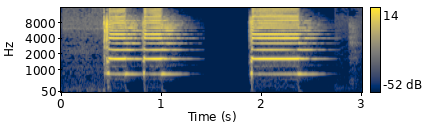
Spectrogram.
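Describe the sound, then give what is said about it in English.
Two loud, blaring air horn blasts from a handheld water-bottle horn filled with compressed air from a bike pump through a nozzle. The first is broken into two quick bursts, the second is a longer sustained honk, each with a rich buzzing harmonic tone and a sudden cutoff. “I think it's just like a water bottle and you fill the water bottle up with compressed air out of your bike pump through a nozzle and it has a horn attachment to it and you therefore can use it like like you would the canned uh, the canned air horn”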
